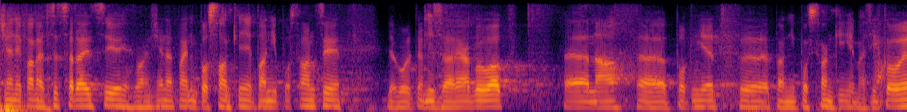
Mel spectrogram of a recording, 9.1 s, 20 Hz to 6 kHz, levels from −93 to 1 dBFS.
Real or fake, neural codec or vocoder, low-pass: fake; codec, 16 kHz, 1 kbps, X-Codec, HuBERT features, trained on general audio; 5.4 kHz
